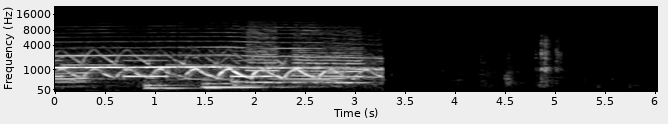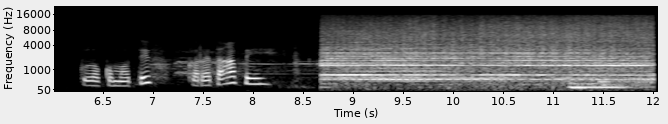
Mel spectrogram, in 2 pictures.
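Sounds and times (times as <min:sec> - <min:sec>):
ambulance siren yelping: 0:00.0 - 0:03.3, 0:08.7 - 0:12.0
deep horn blasts: 0:08.7 - 0:12.0.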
